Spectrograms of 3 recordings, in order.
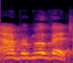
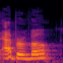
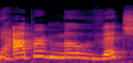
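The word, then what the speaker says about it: Abramović: Is it Abramovic or Abramovich? So it's Abramovich, I believe. Okay. But I kept pronouncing it so wrong to all of my editors. Like, I would say, Marina Abramovic.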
